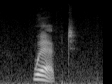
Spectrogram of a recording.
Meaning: simple past and past participle of weep
- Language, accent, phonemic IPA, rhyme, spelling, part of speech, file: English, US, /wɛpt/, -ɛpt, wept, verb, En-us-wept.ogg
